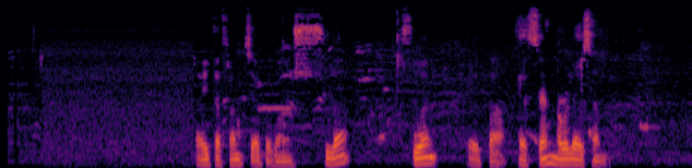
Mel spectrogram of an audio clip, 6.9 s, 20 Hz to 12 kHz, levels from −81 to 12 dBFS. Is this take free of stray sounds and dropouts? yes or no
yes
